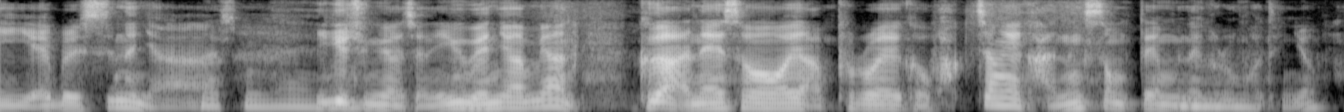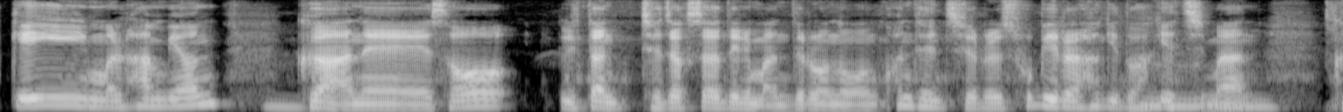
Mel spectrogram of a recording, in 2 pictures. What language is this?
Korean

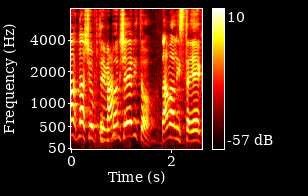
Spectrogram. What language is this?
Hebrew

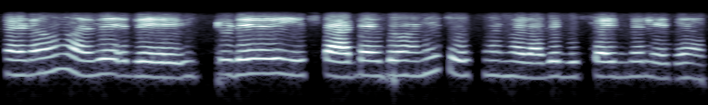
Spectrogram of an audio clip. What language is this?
Telugu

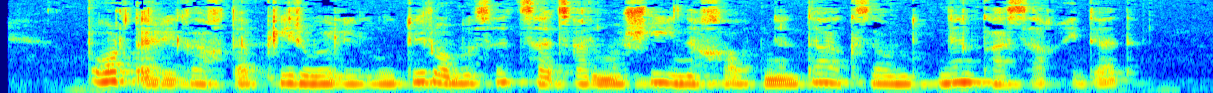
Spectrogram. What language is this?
Georgian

